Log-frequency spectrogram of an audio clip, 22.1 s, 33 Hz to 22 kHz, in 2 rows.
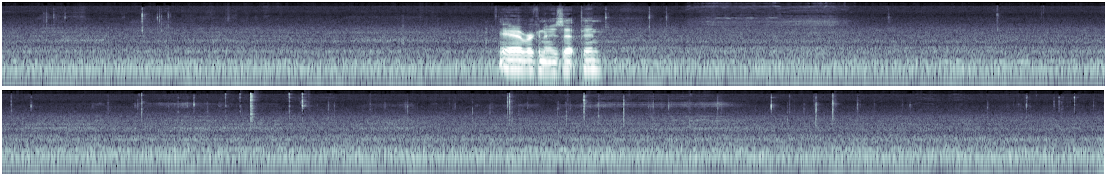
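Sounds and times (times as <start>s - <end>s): low background hum: 0.0s - 22.0s
faint sharp clicks of lock pins: 12.3s - 14.4s.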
